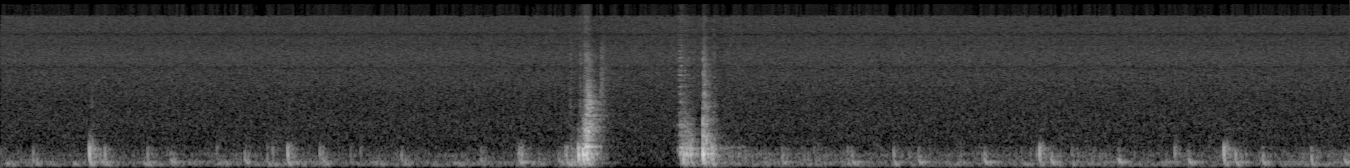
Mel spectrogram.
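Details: Normal resting heart sounds auscultated with a stethoscope at pulmonic, aortic, Erb's point, tricuspid and mitral sites; soft, regular low thumps with a brief chest-piece scrape.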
